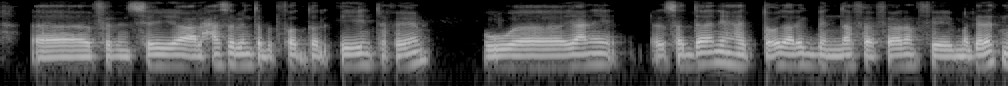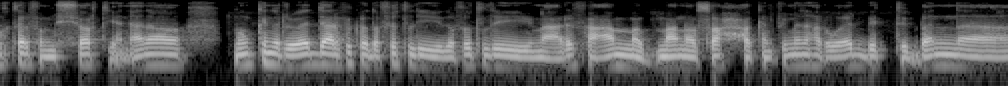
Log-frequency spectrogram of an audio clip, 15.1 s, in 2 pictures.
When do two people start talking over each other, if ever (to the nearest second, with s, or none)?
none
